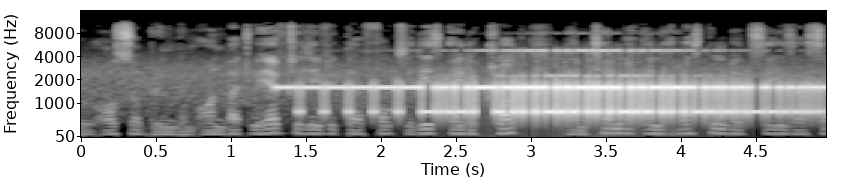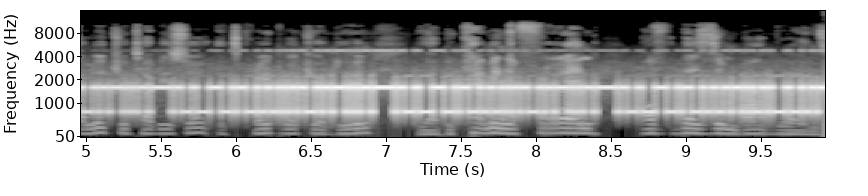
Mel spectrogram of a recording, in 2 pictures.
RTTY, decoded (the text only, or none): CQ CQ CQ DE RA6AOH RA6AOH RA6AOH PSE …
